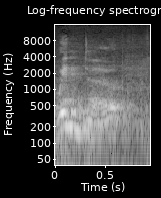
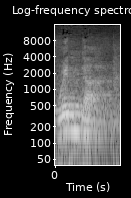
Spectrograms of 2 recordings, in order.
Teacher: final unstressed O tends to be replaced by schwa, which doesn't happen in standard accents, so that for standard window, you get winda. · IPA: [ ˈwɪndə ]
